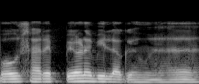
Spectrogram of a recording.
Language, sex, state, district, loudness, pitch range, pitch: Hindi, male, Jharkhand, Garhwa, -17 LUFS, 110-130 Hz, 125 Hz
